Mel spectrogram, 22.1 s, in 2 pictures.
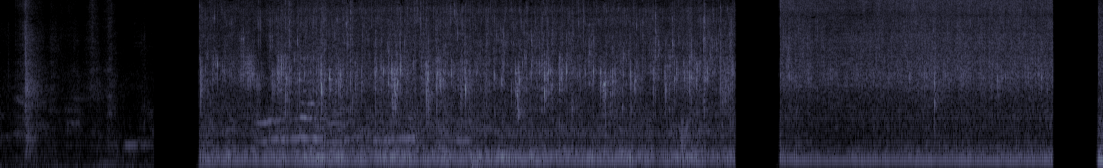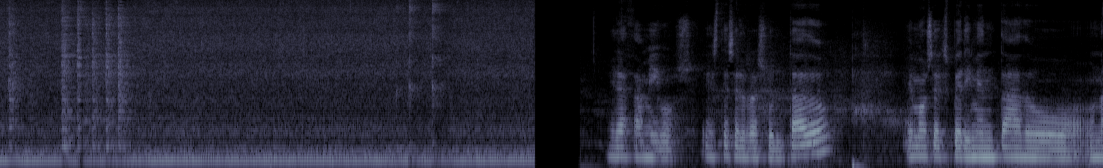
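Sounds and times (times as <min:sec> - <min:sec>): food sizzling in hot oil: 0:02.0 - 0:16.4.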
